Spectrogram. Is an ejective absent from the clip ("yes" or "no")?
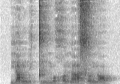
yes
